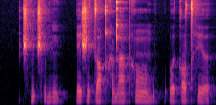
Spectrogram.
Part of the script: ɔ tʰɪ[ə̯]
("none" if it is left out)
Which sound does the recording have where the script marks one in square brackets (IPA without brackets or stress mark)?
ə̯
